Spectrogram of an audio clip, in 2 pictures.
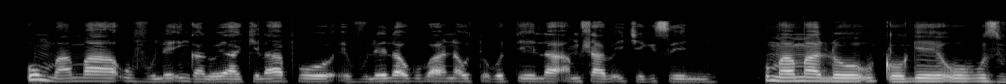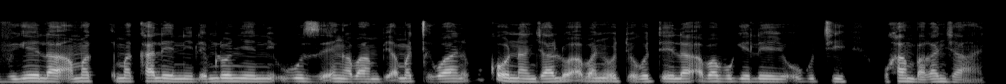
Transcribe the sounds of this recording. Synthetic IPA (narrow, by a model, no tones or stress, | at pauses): umamauvulɛiŋalɔjakʰɛlapʰɔḛvulɛlauɣuβa̰naud̥ʱɔ̰ɣɔtʼɛlaa̰m̩ɬaβɛɛd̥ʒ̥ʼeɣiseːni | umamalɔuɡ͡ǃʱɔɣɛoɣuziviɣɛla̰ma | ɛmakʰalenilem̩lɔɲenḭʔṵɣuzɛ̰ːŋaβambʱḭa̰maɡ͡ǀʱiɣwanɛ̰ɣukʰɔnand͡ʒʱalɔ̰a̰βa̰ɲɛɔd̥ʱɔ̰ɣɔtʼɛlaʔa̰βaβuɣɛlɛjɔuɣutʰi | uhambʱaɣand͡ʒʱa̰ːni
